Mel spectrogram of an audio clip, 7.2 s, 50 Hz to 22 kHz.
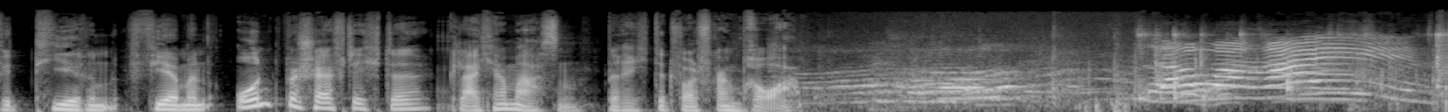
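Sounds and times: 
speech: 0.0 - 4.3
young children chattering and calling out while playing indoors in a daycare: 3.9 - 7.2.

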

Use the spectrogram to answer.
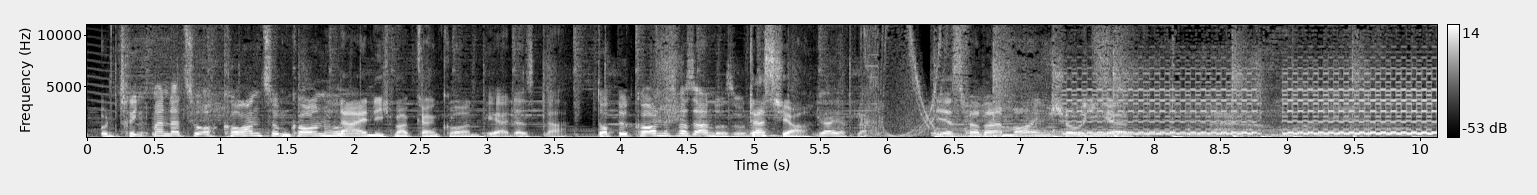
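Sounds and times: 
speech: 0.1 - 8.2
telephone ringing with an incoming call: 7.4 - 10.1.

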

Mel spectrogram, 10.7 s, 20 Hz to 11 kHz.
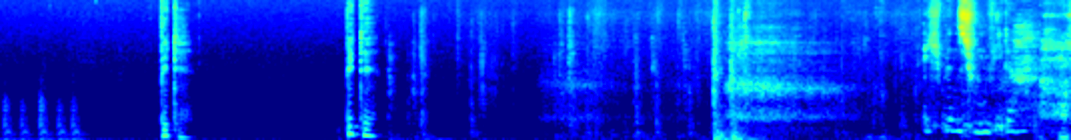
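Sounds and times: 
knocking on a door: 0.0 - 0.9
speech: 1.6 - 2.0, 3.5 - 4.0, 9.3 - 10.7.

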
